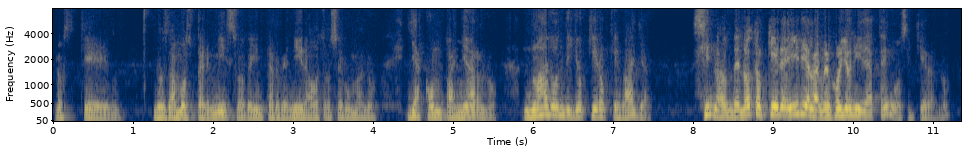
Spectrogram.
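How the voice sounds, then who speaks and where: A middle-aged Mexican man, a coach, giving a calm, reflective talk full of rhetorical questions over a video call. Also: mid-range voice, normal speed, creaky, breathy edge, highs cut off.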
